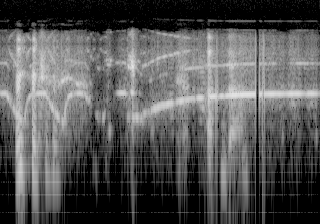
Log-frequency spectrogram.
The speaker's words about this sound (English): I'm getting distracted by sirens. I can't. Sorry.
